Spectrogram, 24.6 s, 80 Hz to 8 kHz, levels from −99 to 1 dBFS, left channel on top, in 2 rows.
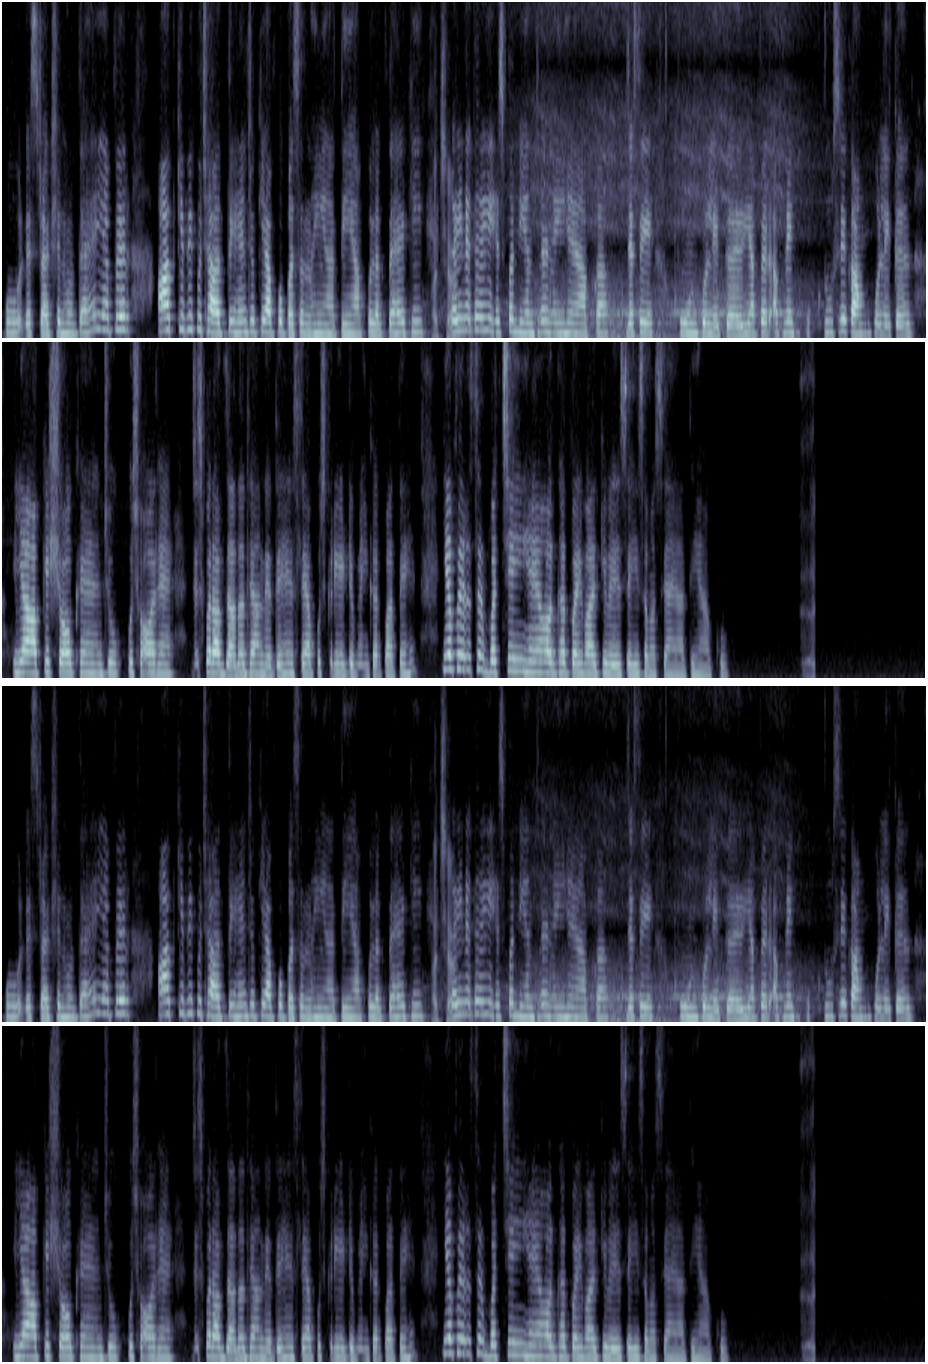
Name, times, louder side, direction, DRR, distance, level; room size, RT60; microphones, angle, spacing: voice 1, 0.0-5.7 6.0-8.7 9.0-10.6 11.0-12.2 12.5-14.6 14.9-17.8 18.2-22.0, left 5 dB, 50° left, 0.6 m, -33 dB
Train, 5.3-12.6 13.1-13.2 13.4-13.5, left 3 dB, 90° left, 6.3 m, -52 dB
voice 2, 5.7-6.1 23.0-23.2, equal, ahead, 0.4 m, -46 dB
head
